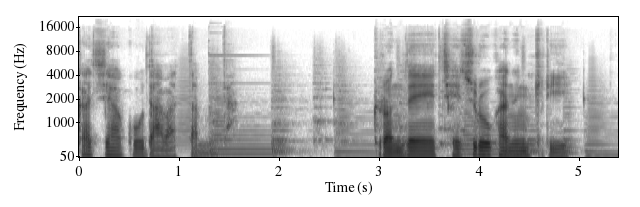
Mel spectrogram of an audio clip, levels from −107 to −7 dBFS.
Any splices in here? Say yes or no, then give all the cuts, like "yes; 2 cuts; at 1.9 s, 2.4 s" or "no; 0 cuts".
yes; 2 cuts; at 1.3 s, 3.0 s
